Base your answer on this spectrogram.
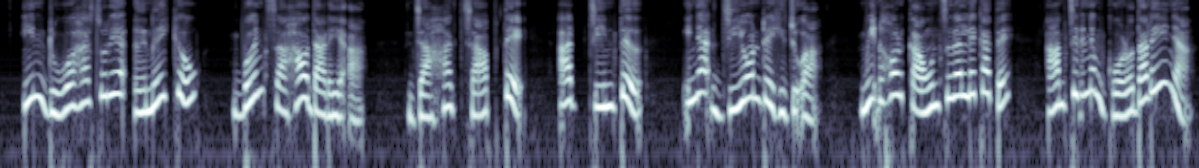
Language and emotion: Santali, disgusted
